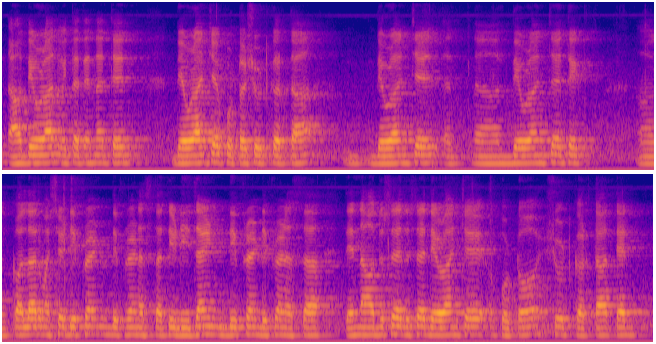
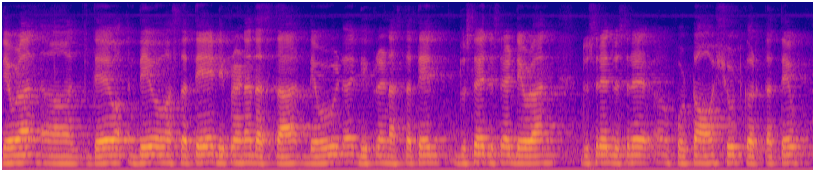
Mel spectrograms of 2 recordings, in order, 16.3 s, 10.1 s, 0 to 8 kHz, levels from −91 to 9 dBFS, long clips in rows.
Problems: constant background noise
